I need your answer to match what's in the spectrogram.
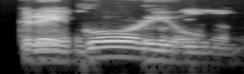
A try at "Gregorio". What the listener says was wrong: Excelente.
